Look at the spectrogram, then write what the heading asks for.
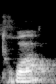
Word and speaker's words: Troyes: So it's a very weird spelling because it's spelled Troyes, but you pronounce it Troyes, like the number.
